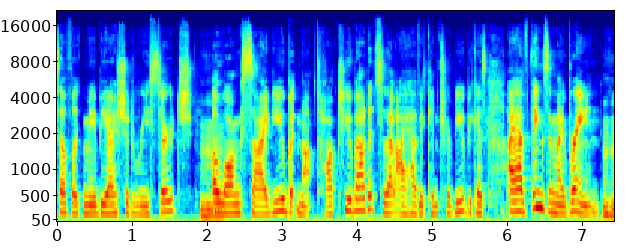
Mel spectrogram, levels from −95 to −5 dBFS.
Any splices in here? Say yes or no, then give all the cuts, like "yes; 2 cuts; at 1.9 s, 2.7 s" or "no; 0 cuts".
yes; 2 cuts; at 4.5 s, 4.8 s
